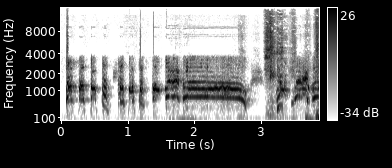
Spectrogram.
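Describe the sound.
A man imitates a pig: a run of short, choppy grunting squeals, then one long, high, strained squeal held for about a second before trailing off, with a few more squeaky bursts after.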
